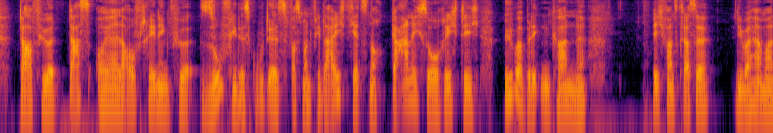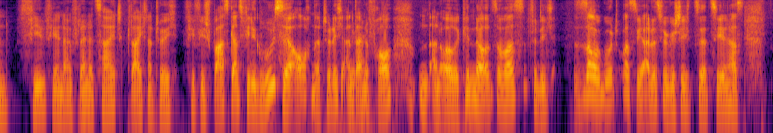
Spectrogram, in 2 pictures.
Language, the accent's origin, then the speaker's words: German; Osnabrück, Lower Saxony, Germany; Ich bin in Osnabrück aufgewachsen.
